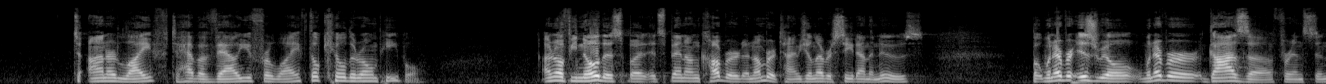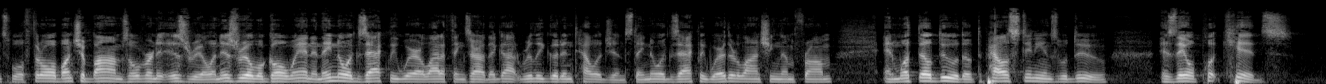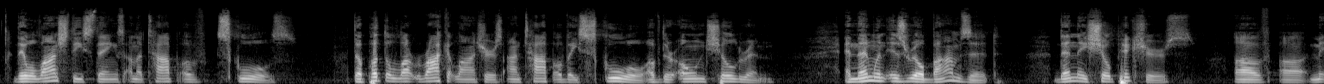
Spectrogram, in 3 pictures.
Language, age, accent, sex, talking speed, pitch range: English, 30-49, American, male, 200 wpm, 115-140 Hz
